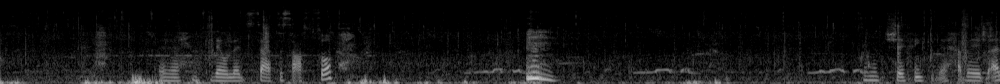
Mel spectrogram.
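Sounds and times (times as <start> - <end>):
ducks scuffling and pecking: 0.0 - 10.0.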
